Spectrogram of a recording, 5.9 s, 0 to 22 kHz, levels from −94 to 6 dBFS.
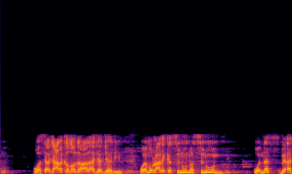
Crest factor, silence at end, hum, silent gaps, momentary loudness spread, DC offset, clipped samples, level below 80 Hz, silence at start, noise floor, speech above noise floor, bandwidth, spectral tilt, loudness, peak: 14 dB; 0 s; none; none; 17 LU; under 0.1%; under 0.1%; -62 dBFS; 0 s; -55 dBFS; 41 dB; 5.2 kHz; -7.5 dB/octave; -15 LUFS; -2 dBFS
